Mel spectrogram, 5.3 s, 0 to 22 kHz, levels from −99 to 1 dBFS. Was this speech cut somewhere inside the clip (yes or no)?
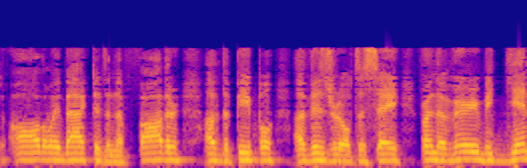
yes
